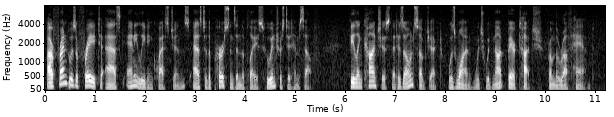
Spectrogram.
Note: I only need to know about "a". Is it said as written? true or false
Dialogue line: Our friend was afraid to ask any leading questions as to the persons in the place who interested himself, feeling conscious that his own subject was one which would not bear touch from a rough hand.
false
